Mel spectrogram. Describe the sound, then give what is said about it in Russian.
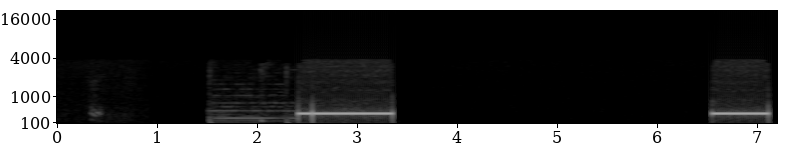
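Telephone line tones sound while a call is being transferred: after a short muffled noise and a brief buzzing stretch, a loud steady beep holds for about a second, then silence, then a second identical beep. “Так, это Андрей Усачев у нас тендерами занимается. Переключу вас на него.”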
